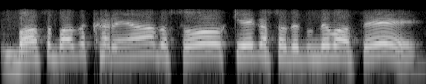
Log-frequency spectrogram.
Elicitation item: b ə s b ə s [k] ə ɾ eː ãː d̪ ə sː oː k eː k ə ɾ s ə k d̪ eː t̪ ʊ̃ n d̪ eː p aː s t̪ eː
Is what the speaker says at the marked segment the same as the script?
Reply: no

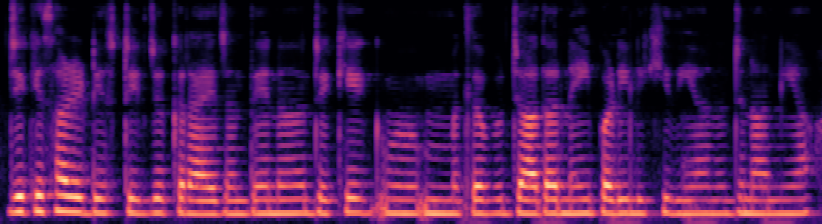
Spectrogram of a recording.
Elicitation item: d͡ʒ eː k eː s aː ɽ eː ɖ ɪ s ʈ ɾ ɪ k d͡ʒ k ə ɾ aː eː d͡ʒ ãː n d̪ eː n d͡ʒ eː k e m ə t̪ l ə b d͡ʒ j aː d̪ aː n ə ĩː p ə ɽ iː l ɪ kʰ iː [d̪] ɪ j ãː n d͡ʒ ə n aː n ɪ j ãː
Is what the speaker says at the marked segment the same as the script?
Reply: yes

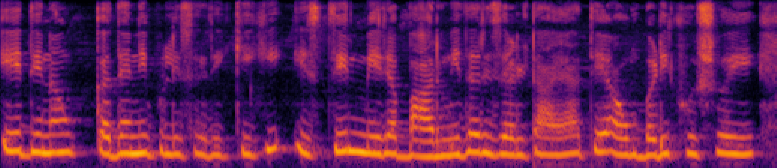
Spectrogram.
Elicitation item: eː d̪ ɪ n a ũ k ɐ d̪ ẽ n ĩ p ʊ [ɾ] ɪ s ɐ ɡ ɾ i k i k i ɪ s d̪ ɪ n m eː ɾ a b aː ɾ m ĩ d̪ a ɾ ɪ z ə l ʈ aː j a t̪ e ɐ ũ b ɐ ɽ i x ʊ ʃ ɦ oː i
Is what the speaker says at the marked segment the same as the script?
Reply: no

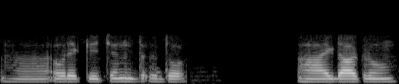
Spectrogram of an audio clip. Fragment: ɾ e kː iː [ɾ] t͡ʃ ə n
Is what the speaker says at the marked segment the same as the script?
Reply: no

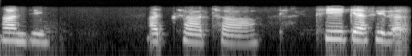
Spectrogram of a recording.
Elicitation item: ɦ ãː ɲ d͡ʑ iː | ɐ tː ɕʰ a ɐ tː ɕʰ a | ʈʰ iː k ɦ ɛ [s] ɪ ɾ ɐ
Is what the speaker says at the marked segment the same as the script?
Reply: no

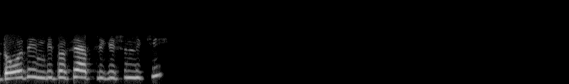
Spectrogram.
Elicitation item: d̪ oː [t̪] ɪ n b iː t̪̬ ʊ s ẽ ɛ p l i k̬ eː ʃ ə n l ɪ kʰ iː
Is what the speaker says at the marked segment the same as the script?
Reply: no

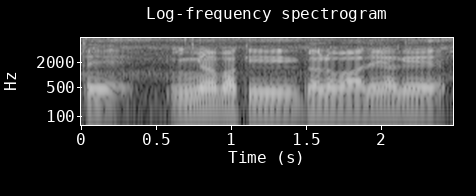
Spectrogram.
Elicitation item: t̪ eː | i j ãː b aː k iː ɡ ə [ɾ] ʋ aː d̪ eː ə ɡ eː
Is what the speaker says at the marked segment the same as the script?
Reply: no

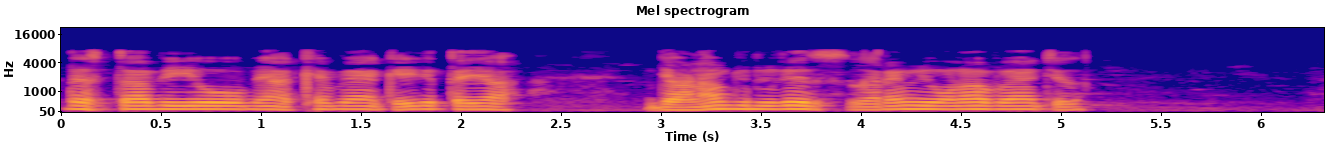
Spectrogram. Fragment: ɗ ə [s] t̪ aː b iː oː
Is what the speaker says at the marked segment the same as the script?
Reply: yes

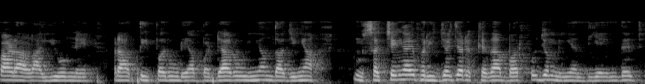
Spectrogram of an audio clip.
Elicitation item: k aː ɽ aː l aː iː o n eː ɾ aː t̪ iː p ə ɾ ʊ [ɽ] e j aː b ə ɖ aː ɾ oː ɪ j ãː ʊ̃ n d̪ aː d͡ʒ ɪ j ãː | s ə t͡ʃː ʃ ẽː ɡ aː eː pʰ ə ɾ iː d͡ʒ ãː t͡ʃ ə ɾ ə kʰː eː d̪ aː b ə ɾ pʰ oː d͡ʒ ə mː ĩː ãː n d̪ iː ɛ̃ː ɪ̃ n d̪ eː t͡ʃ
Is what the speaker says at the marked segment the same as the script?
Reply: yes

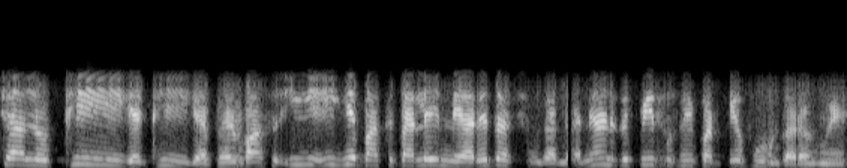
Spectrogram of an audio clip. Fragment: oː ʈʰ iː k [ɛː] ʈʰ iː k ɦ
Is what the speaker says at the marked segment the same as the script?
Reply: yes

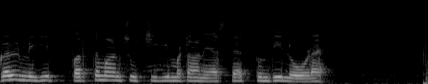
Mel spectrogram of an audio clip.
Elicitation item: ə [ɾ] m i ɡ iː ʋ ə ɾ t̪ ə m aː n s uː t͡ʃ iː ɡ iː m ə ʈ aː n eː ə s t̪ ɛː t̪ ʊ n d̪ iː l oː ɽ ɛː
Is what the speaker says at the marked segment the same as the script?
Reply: no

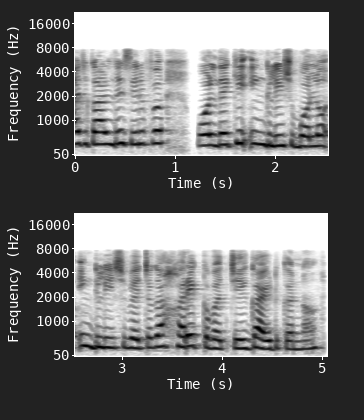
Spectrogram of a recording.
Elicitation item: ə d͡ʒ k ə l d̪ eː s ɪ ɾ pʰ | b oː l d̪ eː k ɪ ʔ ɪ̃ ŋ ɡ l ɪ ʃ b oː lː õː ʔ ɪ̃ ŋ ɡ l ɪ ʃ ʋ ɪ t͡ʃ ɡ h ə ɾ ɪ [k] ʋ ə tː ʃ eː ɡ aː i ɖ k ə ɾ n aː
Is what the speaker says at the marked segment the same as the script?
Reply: yes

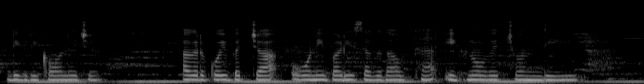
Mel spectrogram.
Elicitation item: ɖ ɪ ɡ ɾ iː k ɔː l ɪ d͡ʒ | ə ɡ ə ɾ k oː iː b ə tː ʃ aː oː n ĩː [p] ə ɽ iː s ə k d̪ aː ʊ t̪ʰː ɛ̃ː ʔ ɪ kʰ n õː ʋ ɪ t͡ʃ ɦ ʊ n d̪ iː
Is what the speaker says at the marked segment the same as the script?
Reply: yes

